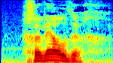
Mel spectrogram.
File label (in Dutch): "geweldig", Dutch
